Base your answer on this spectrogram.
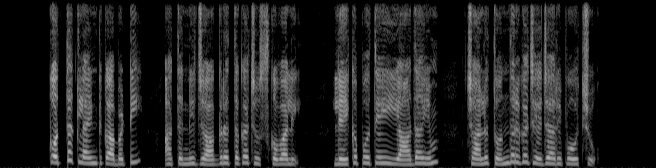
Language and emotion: Telugu, fearful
